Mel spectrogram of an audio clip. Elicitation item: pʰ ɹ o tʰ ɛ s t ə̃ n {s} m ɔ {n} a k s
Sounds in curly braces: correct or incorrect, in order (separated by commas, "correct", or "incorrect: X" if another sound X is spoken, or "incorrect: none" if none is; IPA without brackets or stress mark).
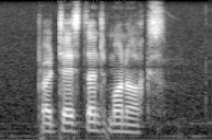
incorrect: t, correct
